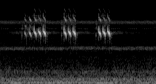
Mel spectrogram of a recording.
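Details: Crickets at night, binaural recording: three short pulsed chirps, high-pitched and bright, spaced about a third of a second apart, over faint steady high insect tones and a soft low background hiss.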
